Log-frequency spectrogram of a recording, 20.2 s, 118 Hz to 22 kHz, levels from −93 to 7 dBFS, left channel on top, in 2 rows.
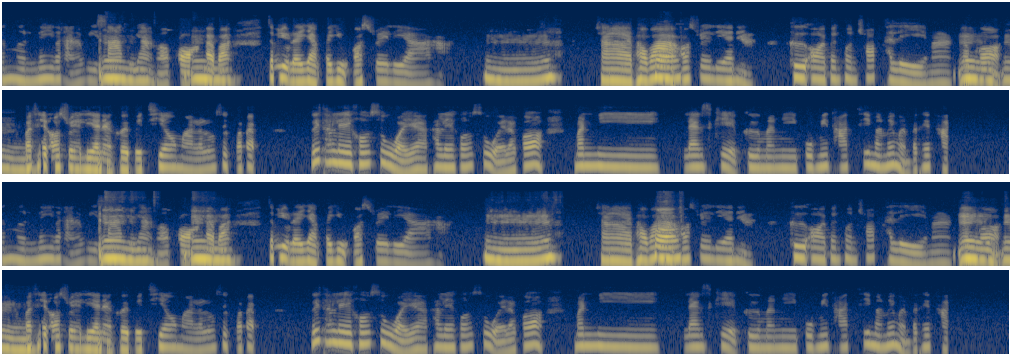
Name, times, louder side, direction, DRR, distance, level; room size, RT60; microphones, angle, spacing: voice 1, 0.0-2.3 2.7-4.4 6.0-7.5 7.9-10.0 10.3-12.2 12.5-12.6 13.2-15.5 15.8-16.7 16.9-19.5, left 2 dB, 35° left, 0.8 m, -25 dB
voice 2, 1.0-1.5 1.9-2.3 4.8-5.6 6.5-6.8 9.6-10.4, right 3 dB, 60° right, 0.6 m, -19 dB
head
